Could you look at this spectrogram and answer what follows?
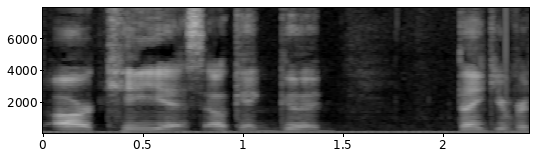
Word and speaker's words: Arceus: sort of shield stream farewell kendo also it's pronounced Arceus okay good thank you for telling me opinions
